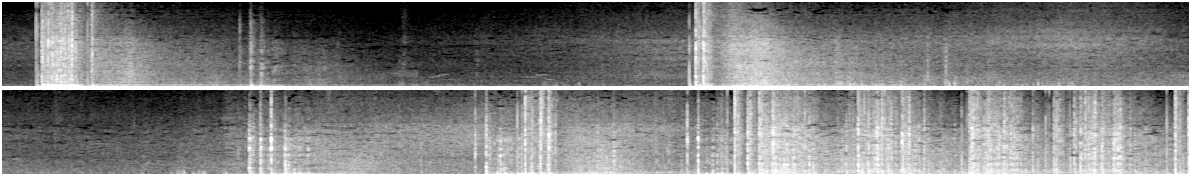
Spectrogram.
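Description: Fireworks boom loudly and echo overhead.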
